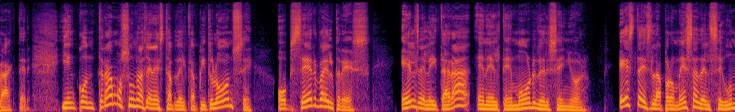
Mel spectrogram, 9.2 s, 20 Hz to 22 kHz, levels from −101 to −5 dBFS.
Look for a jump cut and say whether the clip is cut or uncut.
cut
